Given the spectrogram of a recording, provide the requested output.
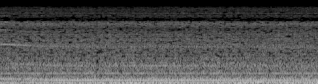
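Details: CNG-fitted car, started on petrol: steady, even idle with a low hum and no missing beats or knocks; normal idle.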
